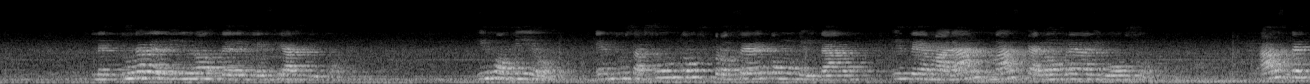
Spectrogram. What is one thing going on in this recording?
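A young woman reads out through a microphone, heard over a loudspeaker in an echoing room.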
